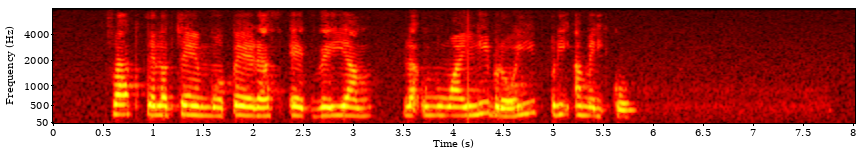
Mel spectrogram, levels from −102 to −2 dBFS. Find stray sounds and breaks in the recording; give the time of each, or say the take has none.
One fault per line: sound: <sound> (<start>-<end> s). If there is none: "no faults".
no faults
